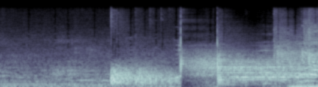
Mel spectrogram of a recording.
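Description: A bocce ball thrown in a raffa shot lands hard on the court and rolls, then strikes another ball with a sharp clack, followed by a second knock about half a second later.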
